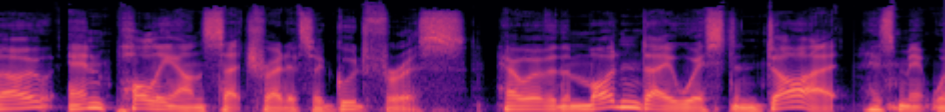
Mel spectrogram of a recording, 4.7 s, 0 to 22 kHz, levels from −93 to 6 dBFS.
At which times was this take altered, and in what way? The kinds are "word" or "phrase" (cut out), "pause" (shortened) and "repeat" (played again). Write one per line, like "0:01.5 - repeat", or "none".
0:01.5 - word
0:02.4 - pause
